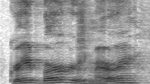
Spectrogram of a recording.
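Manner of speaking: bright loud praise; hearty thanks to the host; complimenting. Acted. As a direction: guest praising the wife's burgers, hearty. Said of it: "complimenting Richard's wife".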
